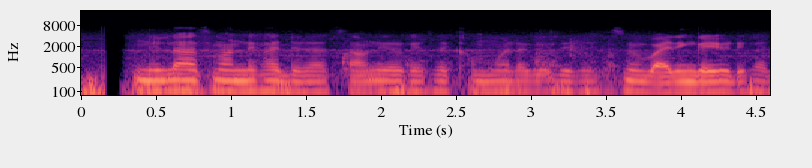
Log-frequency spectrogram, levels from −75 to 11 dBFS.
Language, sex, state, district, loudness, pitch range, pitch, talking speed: Hindi, male, Madhya Pradesh, Katni, -18 LUFS, 100-105 Hz, 100 Hz, 220 wpm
